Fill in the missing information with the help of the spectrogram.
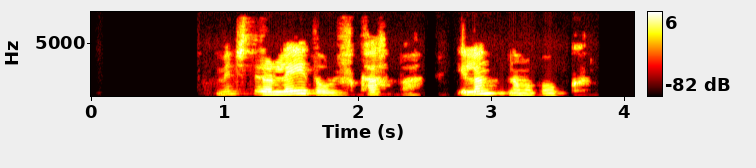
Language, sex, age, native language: Icelandic, female, 30-39, Icelandic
